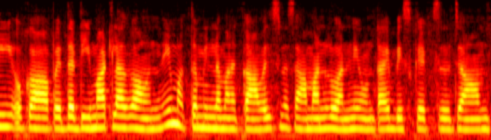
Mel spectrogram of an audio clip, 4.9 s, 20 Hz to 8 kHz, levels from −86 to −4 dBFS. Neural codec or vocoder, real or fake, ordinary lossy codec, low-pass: codec, 16 kHz, 4.8 kbps, FACodec; fake; none; none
